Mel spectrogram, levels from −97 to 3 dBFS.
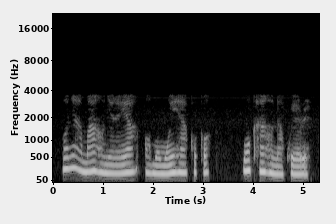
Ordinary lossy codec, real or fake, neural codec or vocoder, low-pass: none; real; none; 3.6 kHz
